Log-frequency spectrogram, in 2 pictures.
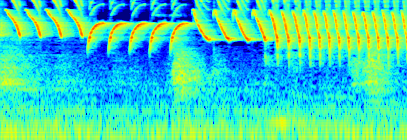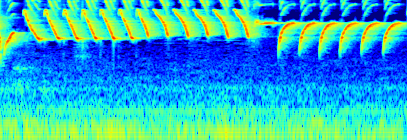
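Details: Lure song of a canary for drawing responses from other canaries: quick repeated descending whistles, then a fast buzzy trill and fresh runs of sweeping notes, tumbling without pause over eight seconds.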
